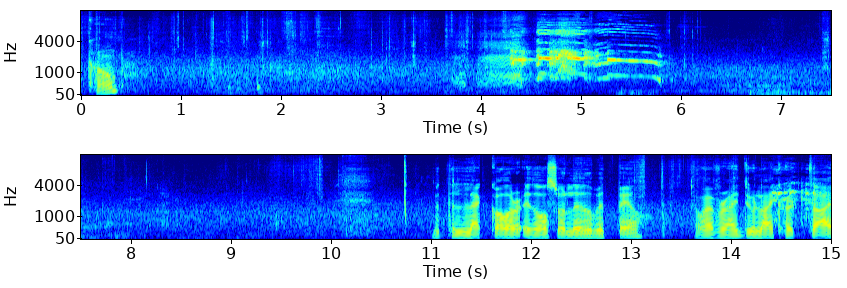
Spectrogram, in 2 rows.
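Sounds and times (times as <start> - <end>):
rooster crowing: 4.0 - 5.9, 14.4 - 15.0.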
